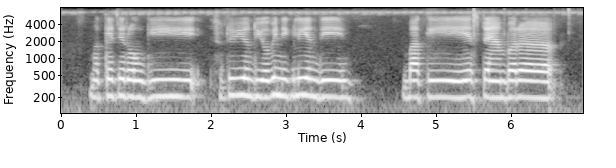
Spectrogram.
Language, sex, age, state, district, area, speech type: Dogri, female, 30-45, Jammu and Kashmir, Reasi, rural, spontaneous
